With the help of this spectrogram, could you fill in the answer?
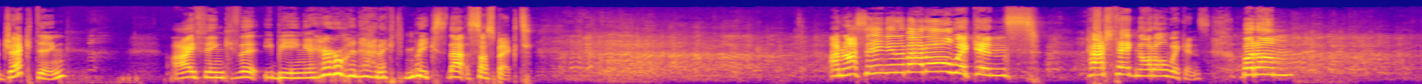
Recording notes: Buntport Theater, the home of our Denver show. This story was recorded live on 19 April 2017 at Buntport Theater in Denver, Colorado.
